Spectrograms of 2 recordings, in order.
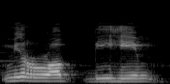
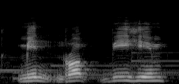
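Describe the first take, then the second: First: The n merges into a doubled r sound. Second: The n is sounded clearly before the r.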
